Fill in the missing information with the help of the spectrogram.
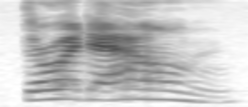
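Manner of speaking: loud slow pirate demand; captain crying out for the medallion. A narrator's reading. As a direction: bellow it up. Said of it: "cried Captain Bones".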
